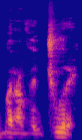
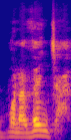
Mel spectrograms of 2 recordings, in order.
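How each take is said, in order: First: Bonaventure as "bona-ven-CHOO-reh"; Francophone pronunciation. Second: Bonaventure as "bona-VEN-cha"; Anglophone pronunciation. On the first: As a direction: give Bonaventure a French-style "ture" ending, final e sounded. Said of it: "French pro-, eh, pronunciation". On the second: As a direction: give Bonaventure its English ending, "cha". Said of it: "those of us who speak English". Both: Shown as a demonstration.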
